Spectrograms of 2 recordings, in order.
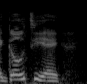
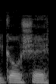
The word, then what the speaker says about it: Gauthier: And it's spelled T, because I keep on being tempted to say Gauthier, G-A-U-T-H-I-E-R, but it's the Cajun pronunciation is Gauthier. That's right. – How it's pronounced, yeah.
